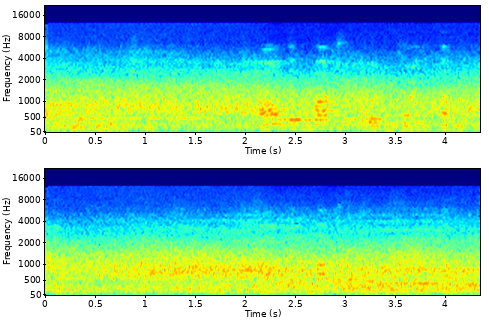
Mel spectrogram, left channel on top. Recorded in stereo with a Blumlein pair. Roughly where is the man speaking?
Ahead left.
